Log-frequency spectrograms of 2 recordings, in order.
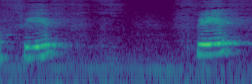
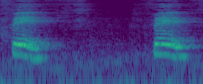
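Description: First: "fifth" with the F in the middle clearly said; full fifth. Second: "fifth" with the middle F dropped, as "fith"; reduced fifth. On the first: Teacher shows learners the full form. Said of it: "com o som do F que tem no meio". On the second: Teacher shows learners the reduced form. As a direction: drop the F in "fifth". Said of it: "tirar o som do F". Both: Shown as a demonstration.

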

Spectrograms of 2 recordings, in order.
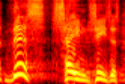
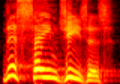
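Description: First: This same Jesus, slow, with this held long; stress on this. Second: This same Jesus, slow, This drawn out and leaned on; slow, and lean hard on This; stress on This. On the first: Preacher to the church, this same Jesus slow with this held long. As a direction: stretch out this, slow and heavy. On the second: Preacher to the church, This same Jesus slow with This stressed. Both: Shown as a demonstration. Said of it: "notice the emphasis".

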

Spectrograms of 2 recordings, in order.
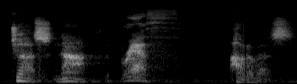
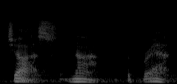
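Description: First: Slow emphasis. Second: Hushed. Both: Acted.

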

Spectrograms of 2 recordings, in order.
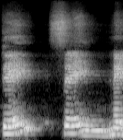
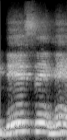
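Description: First: ডে, সে, মে ending in a gliding 'ei', like day, say, may; English 'ei' glide. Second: ডে, সে, মে with a short plain Bangla 'e', no glide; Bangla-style vowel. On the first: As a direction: draw ডে, সে, মে out into English 'ey'. (ডে, সে, মে ইংরেজি 'এই' টান দিয়ে, ডেই-সেই-মেই) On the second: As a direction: say ডে, সে, মে the Bangla way, vowel cut without a 'y' ending. (ডে, সে, মে বাংলার মতো সোজা 'এ' দিয়ে) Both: Shown as a demonstration. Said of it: "English উচ্চারণগুলো হওয়া উচিত".

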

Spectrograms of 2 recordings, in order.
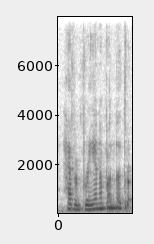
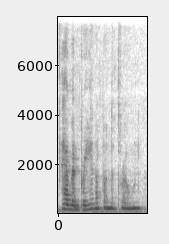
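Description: First: Said in the usual way. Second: Whispered through a laugh, much softer; laugh-cry it under your breath; teary laughing whisper. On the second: Real, not acted. Fan tearfully laughing about Bran on the throne. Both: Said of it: "I should have had more Kleenex".

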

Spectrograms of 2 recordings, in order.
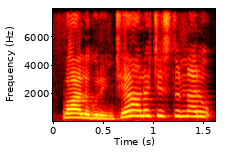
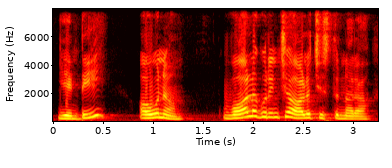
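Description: First: Said in the usual way. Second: Sarcastic retort. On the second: Retold or imitated. Manohari scoffing at Chemba about the kids, sarcastic. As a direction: drag it out like you don't believe a word.

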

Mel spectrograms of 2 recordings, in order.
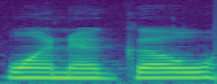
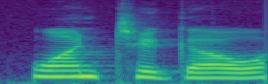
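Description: First: Wanna go with no t, 'wah-nuh go'; reduced wanna. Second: Want to go with both words sounded; unreduced want to. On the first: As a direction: squeeze want to into wanna. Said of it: "더 이렇게 줄여서". (wanna로 줄여서 발음) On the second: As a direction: keep want and to as separate words. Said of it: "하지 않고요". (want to를 줄이지 않고 발음) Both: Shown as a demonstration.

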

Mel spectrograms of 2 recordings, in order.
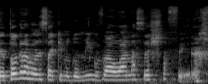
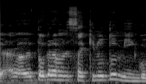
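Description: First: Rushed, much faster re-say of "eu tô gravando isso aqui no domingo"; hurried self-correction of "eu tô gravando isso aqui no domingo". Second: Said in the usual way. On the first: Real, not acted. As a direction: blurt "eu tô gravando isso aqui no domingo" out quickly to fix the slip. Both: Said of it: "quer dizer".

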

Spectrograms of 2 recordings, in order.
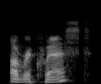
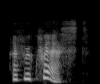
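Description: First: Plain pitch, questioning rise on request; puzzled echo. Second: Put-on high, loud girl voice, statement falling; teasing reveal. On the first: Acted. George echoes in disbelief. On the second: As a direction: lay it out plainly as a surprise. Hermione answers, George echoes.

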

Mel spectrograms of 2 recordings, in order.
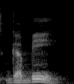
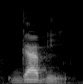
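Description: First: Gabi with stress on BI; second-syllable stress. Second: Gabi with stress on GA; first-syllable stress. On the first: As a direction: lean on the last syllable of gabi. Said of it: "stressed on the second syllable". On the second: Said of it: "stress on the first syllable". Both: Shown as a demonstration.

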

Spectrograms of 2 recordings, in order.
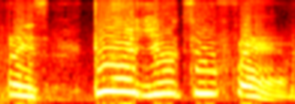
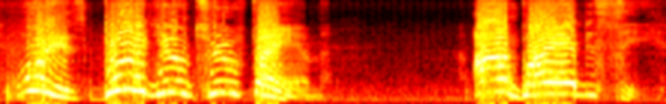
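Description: First: High, slow channel greeting; vlog intro. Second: Drawn-out high intro greeting; vlog intro. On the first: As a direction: call out to the fans like a host. Second take of the intro. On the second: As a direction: sing out the channel greeting slowly. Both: Acted.

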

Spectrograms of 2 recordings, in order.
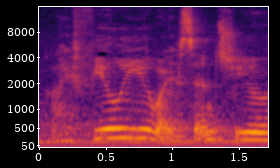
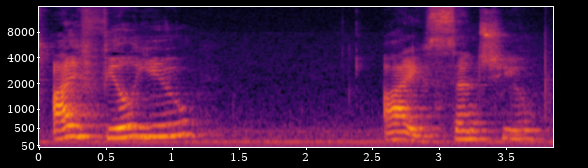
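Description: First: Said in the usual way. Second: Slow and higher on "I feel you", then "I sense you" settling; slow, deliberate affirmation. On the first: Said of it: "you can say it out loud". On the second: Shown as a demonstration. Teacher shows the words to say to what you release, slow and deliberate. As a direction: say each phrase slowly, letting it land. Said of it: "You can say".

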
